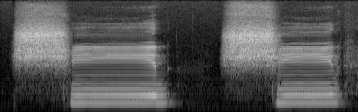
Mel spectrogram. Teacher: तो देखिए जब आप शीन को अदा करते हैं ना, शीन शीन, इसमें ऊपर जुबान और हार्ड पैलेट के दरमियान में गैप रह रही है, और उस गैप के जरिए आपका एयर फ्लो जो है ना वो पास हो रहा है।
